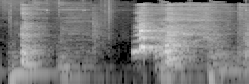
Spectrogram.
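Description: Two short bursts of a person's laughter, the first a quarter second in and a louder one just past halfway, over a low steady bass tone.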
